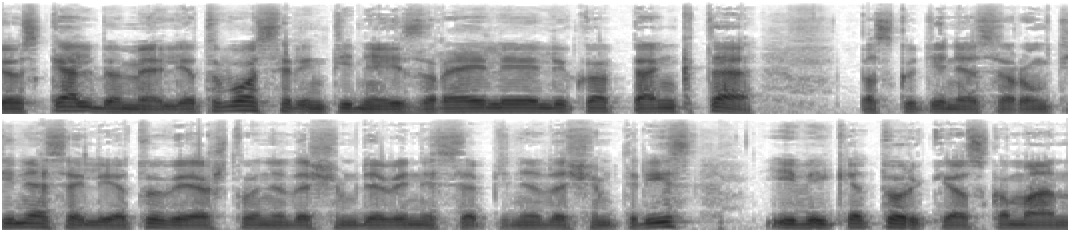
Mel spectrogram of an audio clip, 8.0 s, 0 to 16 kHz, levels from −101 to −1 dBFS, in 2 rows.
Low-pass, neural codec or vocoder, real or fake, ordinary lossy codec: 14.4 kHz; vocoder, 44.1 kHz, 128 mel bands every 256 samples, BigVGAN v2; fake; AAC, 48 kbps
